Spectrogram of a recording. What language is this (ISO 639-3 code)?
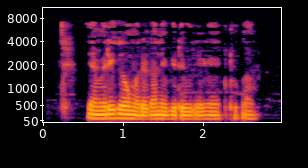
swa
